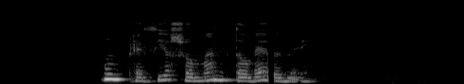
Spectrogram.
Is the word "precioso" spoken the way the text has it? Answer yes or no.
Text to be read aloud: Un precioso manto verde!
yes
